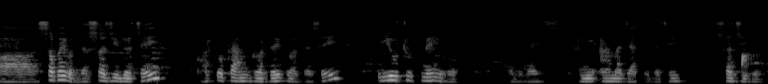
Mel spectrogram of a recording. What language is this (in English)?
Nepali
